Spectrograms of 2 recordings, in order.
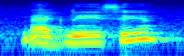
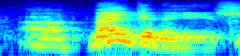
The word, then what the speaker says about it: manganese: This blade is comprised of carbon, chromium, Magnesium? no, see, I'm mispronouncing it as manganese, Manganese.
